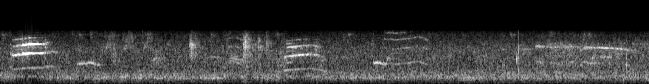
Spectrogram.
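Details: Kittens mewing quietly: faint, thin high mews, some rising and some falling, scattered irregularly with short pauses, over a soft hiss in a muffled recording.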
